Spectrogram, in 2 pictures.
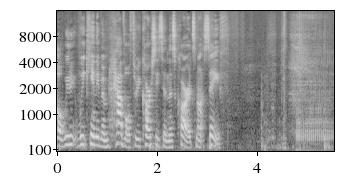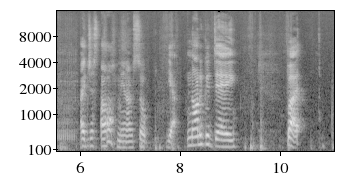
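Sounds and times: short breath: 0:03.7 - 0:06.0.

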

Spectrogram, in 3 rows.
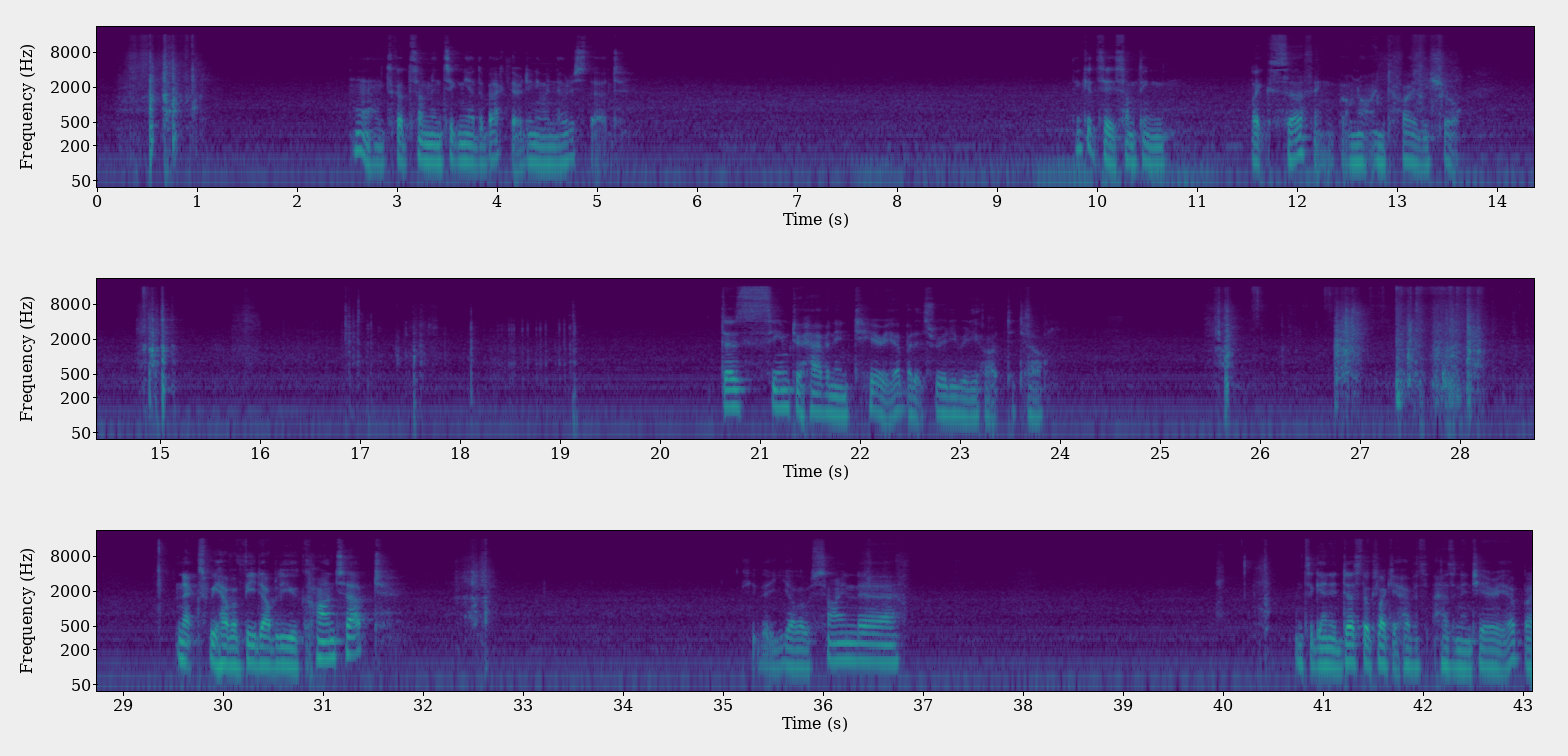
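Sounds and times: plastic blister pack crinkling: 0:15.8 - 0:19.3.

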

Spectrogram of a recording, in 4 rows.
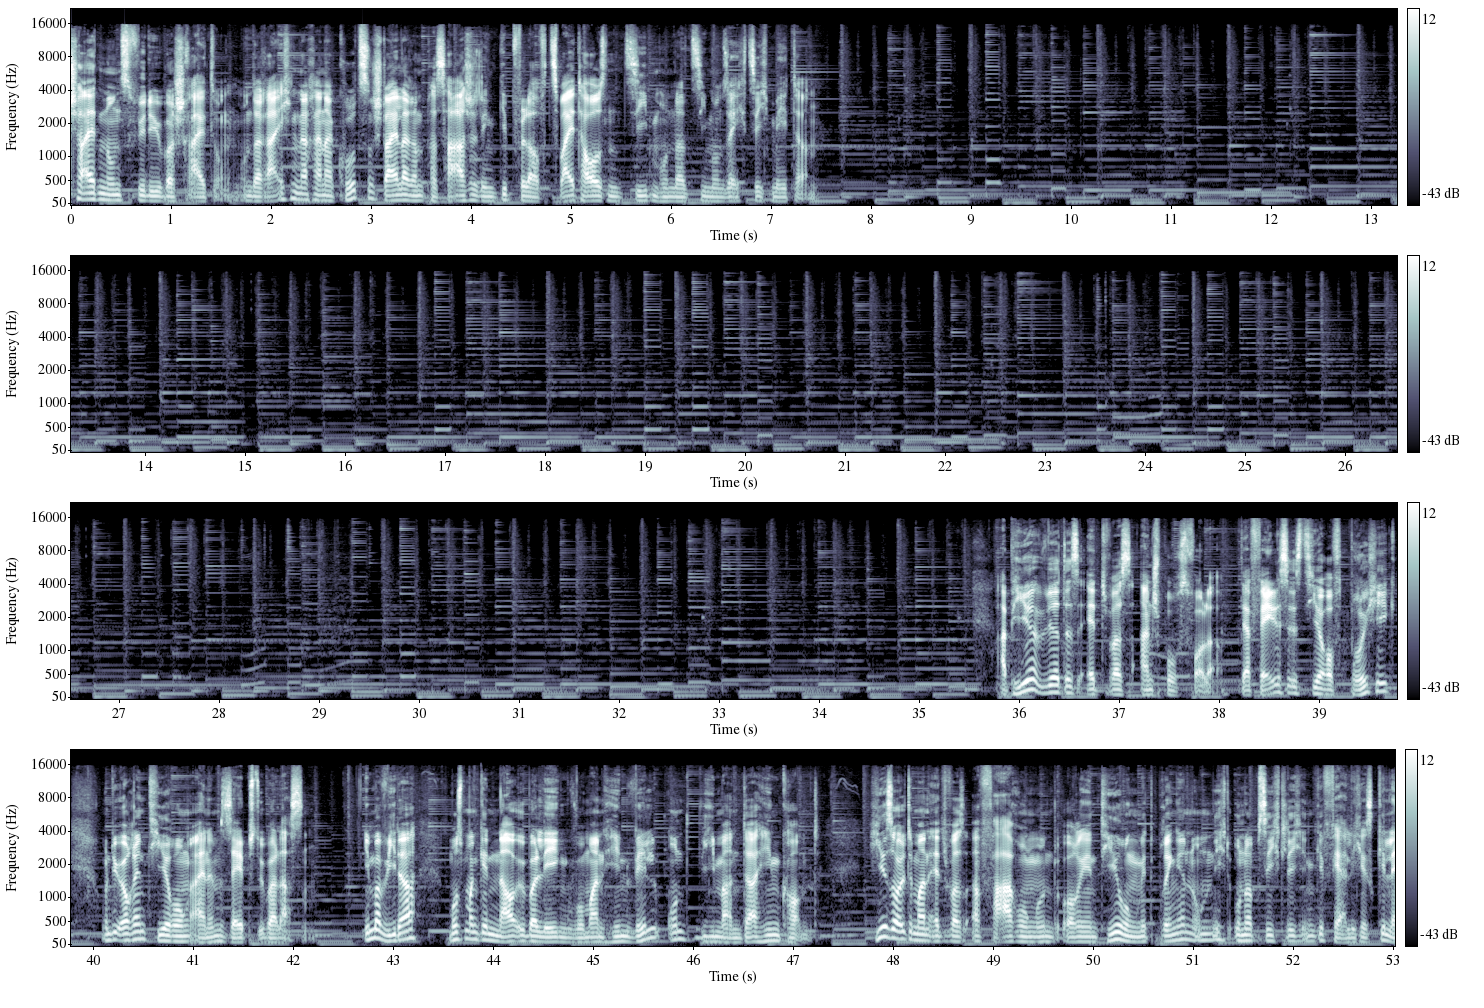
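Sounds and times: background music with bass line: 0:00.0 - 0:53.0.

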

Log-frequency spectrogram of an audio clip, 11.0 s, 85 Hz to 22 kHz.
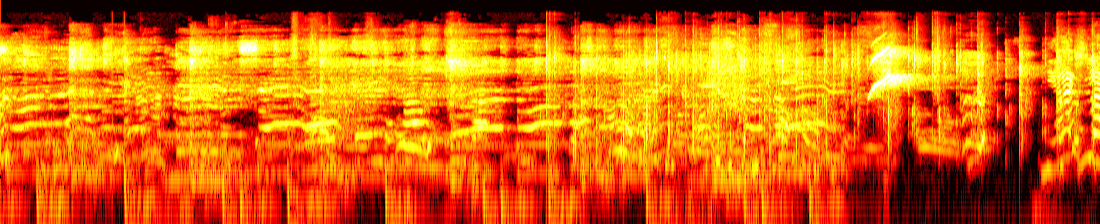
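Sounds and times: people chattering: 0:00.0 - 0:11.0
audience clapping: 0:05.4 - 0:11.0
high-pitched cheer: 0:05.8 - 0:09.9.

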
